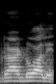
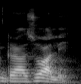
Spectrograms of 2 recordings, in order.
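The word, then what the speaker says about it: gradually: আর গ্রাজুয়ালি এটা কিন্তু গ্রাজডুয়ালি না তোমরা হয়তো অনেকে এটা মানে মিস করতে পারো গ্রাজুয়ালি এটার উচ্চারণ গ্রাজুয়ালি এডুকেশন এর মতো বাট উই আর গ্রাজুয়ালি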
